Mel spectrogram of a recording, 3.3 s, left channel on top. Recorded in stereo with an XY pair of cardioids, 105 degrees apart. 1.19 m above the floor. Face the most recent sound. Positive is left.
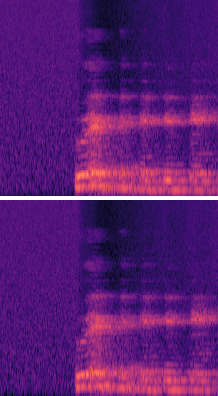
turn(degrees=60)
